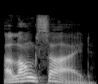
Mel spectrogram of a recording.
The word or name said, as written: alongside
